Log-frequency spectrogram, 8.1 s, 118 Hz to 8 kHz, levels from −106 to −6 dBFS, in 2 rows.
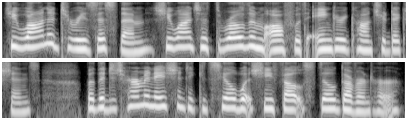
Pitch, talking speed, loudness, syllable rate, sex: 240 Hz, 170 wpm, -18 LUFS, 5.3 syllables/s, female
